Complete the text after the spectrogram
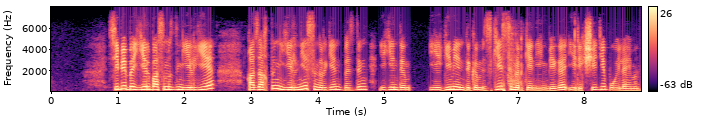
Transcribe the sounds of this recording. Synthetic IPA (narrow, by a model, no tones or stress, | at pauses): se̞be̞bɪje̞lbɑsəməzd̪əɴje̞lɡʲe̞qʰɑzɑqt̪əɴje̞lɪne̞sɪŋɪɾɡʲe̞nbɪzd̪ɪŋ | eɡʲe̞me̞nd̪ɪɡʲɪmɪzɡʲe̞sɪŋɪɾɡʲe̞ne̞ŋbe̞ɡʲɪʔje̞ɾe̞kʃe̞d̪e̞pwo̞jlˠɑjmən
